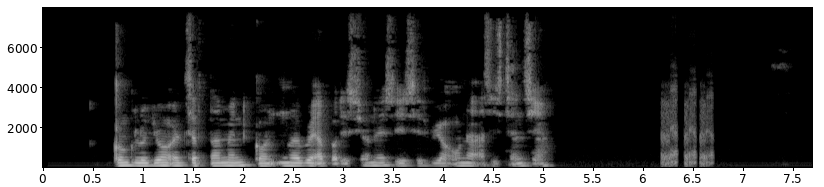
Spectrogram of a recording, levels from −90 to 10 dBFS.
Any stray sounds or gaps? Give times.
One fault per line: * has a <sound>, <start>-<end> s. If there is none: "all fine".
* has a laugh, 6.2-6.7 s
